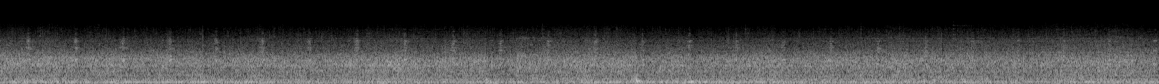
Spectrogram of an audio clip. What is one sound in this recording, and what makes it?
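A bicycle chain ticks rhythmically as the pedals turn.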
